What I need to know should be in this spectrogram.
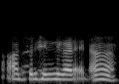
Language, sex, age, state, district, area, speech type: Kannada, female, 18-30, Karnataka, Davanagere, rural, conversation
